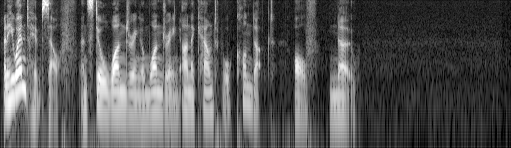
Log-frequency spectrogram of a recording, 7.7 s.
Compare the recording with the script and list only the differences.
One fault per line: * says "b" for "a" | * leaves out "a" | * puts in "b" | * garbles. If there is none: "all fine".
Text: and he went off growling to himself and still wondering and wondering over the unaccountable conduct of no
* leaves out "off growling to"
* leaves out "over the"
